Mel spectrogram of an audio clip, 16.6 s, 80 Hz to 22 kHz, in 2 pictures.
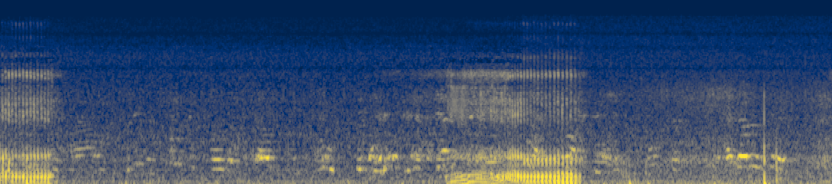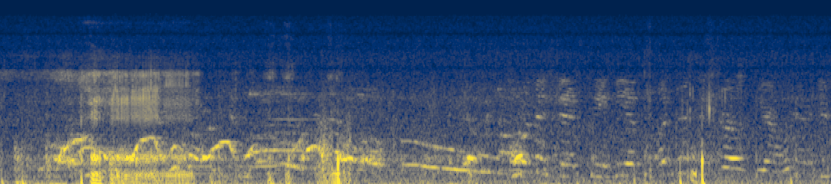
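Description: Rough snoring on the in-breaths, two louder bursts over about 17 seconds, against steady room noise.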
